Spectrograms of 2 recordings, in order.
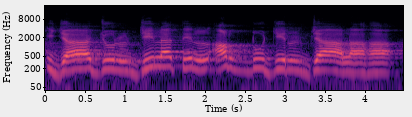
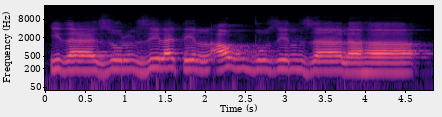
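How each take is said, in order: First: The key consonants are pronounced as j. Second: The key consonants are pronounced as z. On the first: The speaker calls it wrong. "Jangan ... itu kan salah" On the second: The speaker calls it right. "bacalah Al-Qur'an sesuai dengan yang diturunkan"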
